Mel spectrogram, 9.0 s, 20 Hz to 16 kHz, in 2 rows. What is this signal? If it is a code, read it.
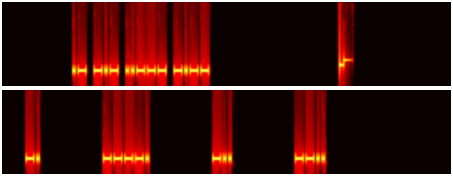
Morse code, heard as a keyed tone, about 44 wpm, spaced as for 19 wpm, 700 Hz. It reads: AK2Y N9DZ
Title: USA Call Signs - 4 Characters - 8x Character Spacing - 45wpm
